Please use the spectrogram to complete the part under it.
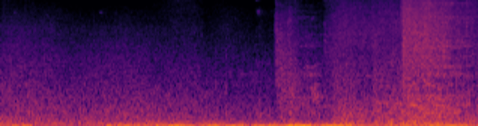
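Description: Enemy fire flame attacks in Dark Souls III: a steady roaring, crackling whoosh of flames that swells in bursts near the end, loud and continuous with no talk.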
